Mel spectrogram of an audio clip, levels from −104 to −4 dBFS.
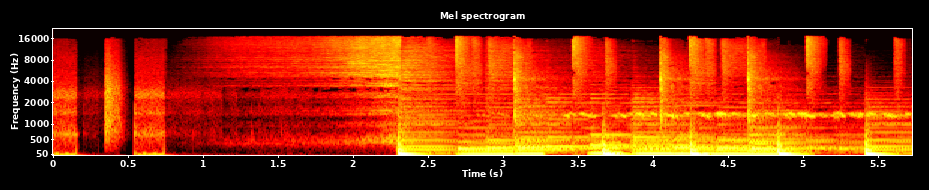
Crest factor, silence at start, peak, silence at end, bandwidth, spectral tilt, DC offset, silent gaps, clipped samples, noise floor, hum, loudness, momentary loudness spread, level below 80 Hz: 14 dB; 0 s; 0 dBFS; 0 s; 17.5 kHz; -5 dB/octave; under 0.1%; none; under 0.1%; -52 dBFS; none; -16 LUFS; 17 LU; -16 dBFS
